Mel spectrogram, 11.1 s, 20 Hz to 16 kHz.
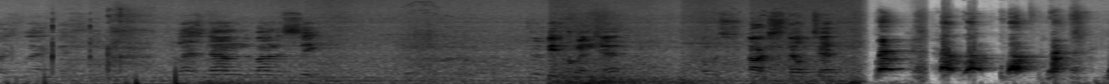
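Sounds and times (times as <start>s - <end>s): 
speech: 2.1s - 3.4s, 5.4s - 6.3s, 7.0s - 8.6s
dogs barking: 8.7s - 11.0s.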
